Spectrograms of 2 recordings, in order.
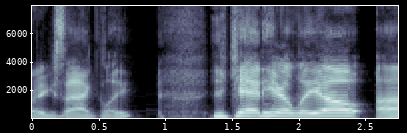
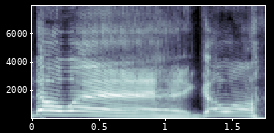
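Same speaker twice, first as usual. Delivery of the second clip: mock amazement; 6 semitones higher, 7 dB louder, much slower than usual. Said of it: "I'm gonna go with you".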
